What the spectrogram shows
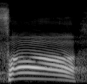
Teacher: اوپر کے دانتوں کے کنارے جب نیچے والے ہونٹ کے تر حصے سے لگتے ہیں تو ادا ہوتا ہے فا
